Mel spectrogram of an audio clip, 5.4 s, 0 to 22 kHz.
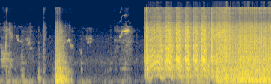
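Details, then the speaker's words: Mitsubishi L200 4D56 diesel that would not start cold in the mornings and started only with effort when warm; after repair, short cranking, then it catches quickly into a steady, even idle: healthy cold start. "তো viewers দেখতে পাচ্ছেন যে গাড়ি start হয়েছে। তো দেখলেন গাড়ি start হইতেছে।"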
